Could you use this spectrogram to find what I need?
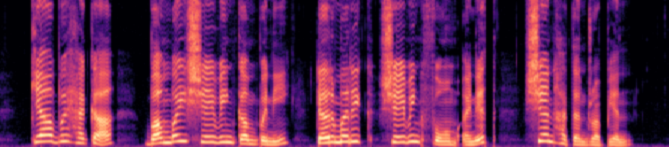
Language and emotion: Kashmiri, neutral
